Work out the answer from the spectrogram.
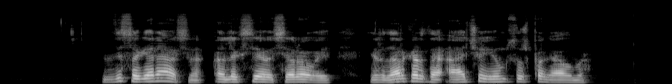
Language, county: Lithuanian, Klaipėda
